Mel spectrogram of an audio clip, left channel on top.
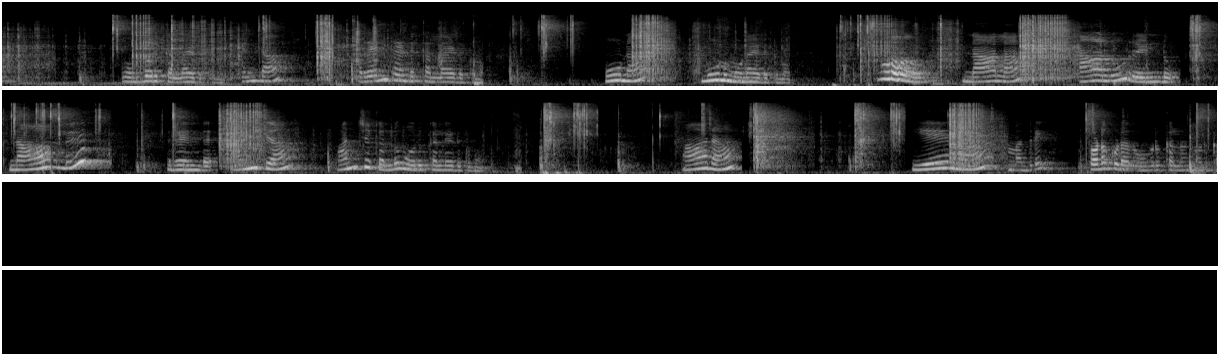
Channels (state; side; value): silent; right; 59 dB below the other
